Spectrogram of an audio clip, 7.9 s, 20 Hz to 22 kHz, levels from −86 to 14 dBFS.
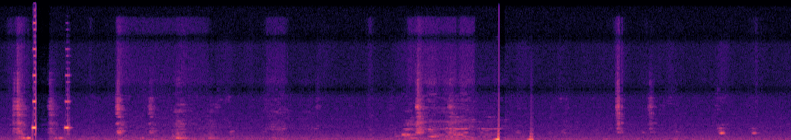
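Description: A speech recording. Every phrase is shadowed by a thinner copy about 9 dB quieter, trailing by around a third of a second. This is echo with no canceller: the far end's loudspeaker feeds its microphone, and nothing removes the returning signal. There are two bursts from an unstable filter. At 0.32 s a tone near 2 kHz swells over 36 ms into clipping, then drops to 140 ms of silence. At 4.91 s a tone near 200 Hz builds over 83 ms and cuts to 60 ms of silence. Bad coefficients make the recursive filter's output grow until it overflows and resets.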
